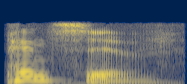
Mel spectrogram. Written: pensive

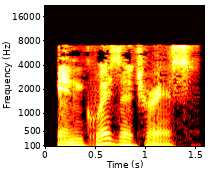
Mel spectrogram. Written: inquisitress

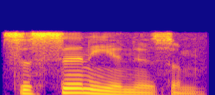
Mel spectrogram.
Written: Socinianism

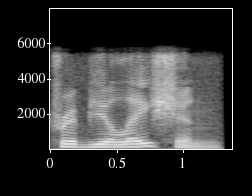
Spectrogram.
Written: tribulation

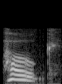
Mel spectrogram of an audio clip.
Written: hoke

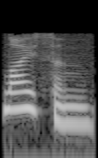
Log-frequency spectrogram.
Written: lysin

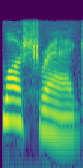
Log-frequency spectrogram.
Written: washrag

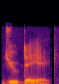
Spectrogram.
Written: Judaic

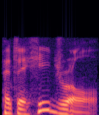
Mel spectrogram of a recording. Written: pentahedral

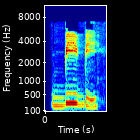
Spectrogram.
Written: beebee

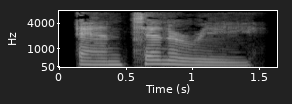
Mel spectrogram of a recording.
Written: antennary

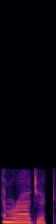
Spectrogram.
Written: hemorrhagic

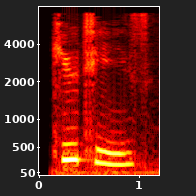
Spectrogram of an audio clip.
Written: cutes

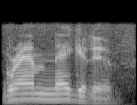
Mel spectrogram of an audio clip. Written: gram-negative

